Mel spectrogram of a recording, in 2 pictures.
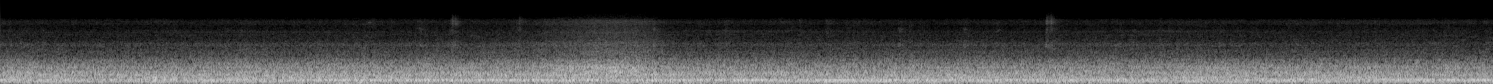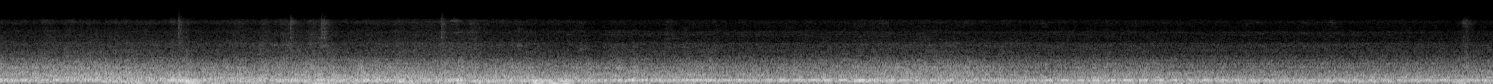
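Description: CTA Yellow Line rapid-transit car running at speed, heard from inside the car: a steady rumble of wheels on rail under a constant low hum. About halfway through the rumble grows heavier for a few seconds, with several clicks and knocks from the track.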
